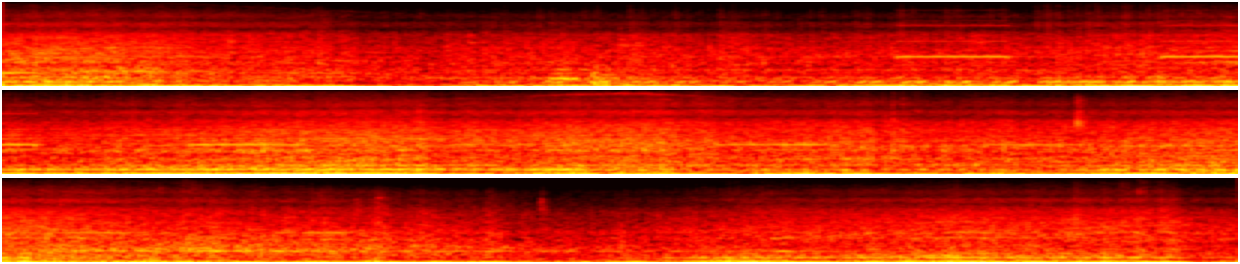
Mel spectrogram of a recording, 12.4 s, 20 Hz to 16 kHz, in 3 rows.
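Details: 2014 Kawasaki 65TMV D2 wheel loader, pre-emissions Isuzu diesel, 7,671 hours: deep diesel rumble under load with clear, evenly spaced high beep repeating; reverse alarm working normally, loader runs well.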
